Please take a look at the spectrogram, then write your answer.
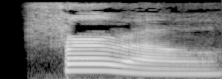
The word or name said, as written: furrowy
